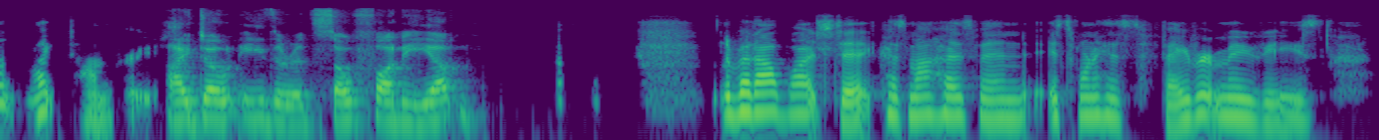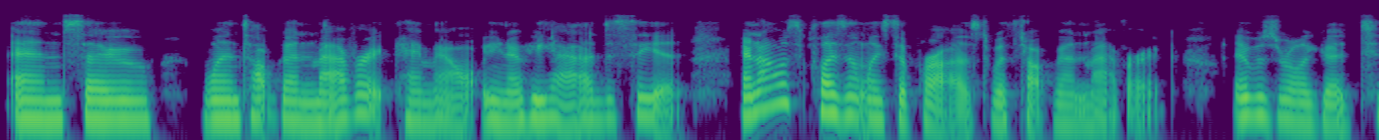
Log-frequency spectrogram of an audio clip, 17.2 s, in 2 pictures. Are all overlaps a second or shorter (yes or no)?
yes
